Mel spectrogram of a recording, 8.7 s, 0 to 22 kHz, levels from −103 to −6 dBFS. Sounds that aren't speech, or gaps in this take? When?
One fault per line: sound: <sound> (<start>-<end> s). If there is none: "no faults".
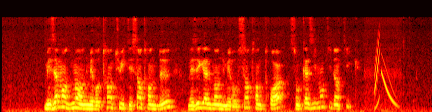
sound: chirp (7.5-8.0 s)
